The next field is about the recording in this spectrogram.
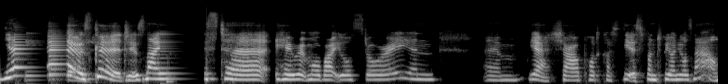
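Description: Over music in the background, a woman talks at a fairly high pitch. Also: ordinary pitch variation, moderate pace. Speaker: school teacher. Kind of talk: casual chat.

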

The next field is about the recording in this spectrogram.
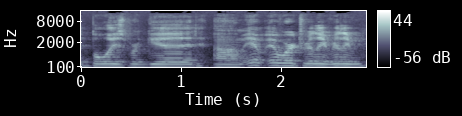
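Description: A man with a West Texas accent and a fairly high pitch, speaking at a fairly slow pace amid audible room echo and noticeable background noise. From West Texas (San Angelo). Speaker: sheep rancher. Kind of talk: casual interview.

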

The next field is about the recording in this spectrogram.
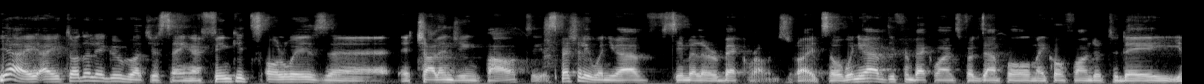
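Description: Fairly low in pitch, this man's voice has a dark, mellow tone. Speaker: startup founder. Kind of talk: interview.

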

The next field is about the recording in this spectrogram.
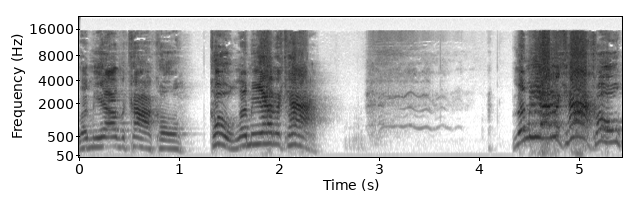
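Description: In a put-on character voice, the speaker uses a high pitch with very wide swings, moving at a fairly quick pace broken by long, frequent pauses. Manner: insistent, pleading.

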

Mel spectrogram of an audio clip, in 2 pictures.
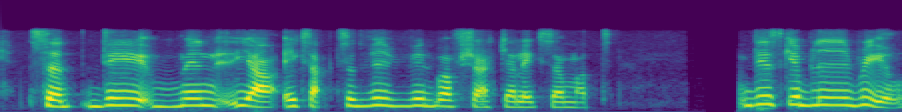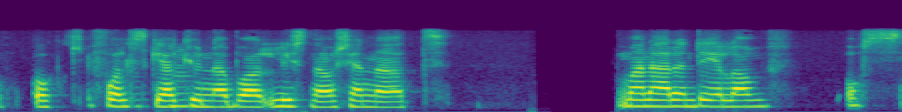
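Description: In a plain, everyday voice, a woman speaks fairly slowly at a fairly high pitch with fairly even intonation. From Sweden, Skåne. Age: 20s. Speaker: podcast host, shop worker. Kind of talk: casual chat.

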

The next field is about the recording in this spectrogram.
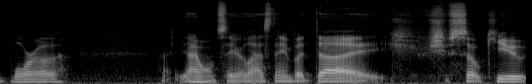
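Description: A man with an American accent speaks at a very slow pace. His pitch swings very widely, and he makes long, frequent pauses. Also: medium pitch for a man. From Chicago, Illinois. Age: 30s. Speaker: interviewee.

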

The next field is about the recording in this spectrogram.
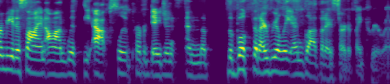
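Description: Recorded dry and close with no echo, a woman speaks with an American accent. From New Jersey. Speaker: fantasy author. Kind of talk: casual chat.

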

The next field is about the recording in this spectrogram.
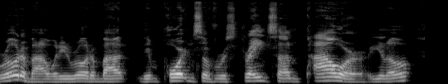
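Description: On a very clean recording with a silent background, a man speaks at a fairly slow pace with fairly even intonation. He has a normal speaking voice. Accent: American. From South Florida, Cuban exile family. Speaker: diplomat. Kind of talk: interview.

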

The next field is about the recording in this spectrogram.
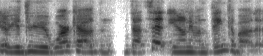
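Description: A woman talks at a very fast pace with a Dutch accent. Her tone is bright and sharp, her pitch fairly high. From Netherlands. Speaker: fitness coach. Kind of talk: casual interview chat.

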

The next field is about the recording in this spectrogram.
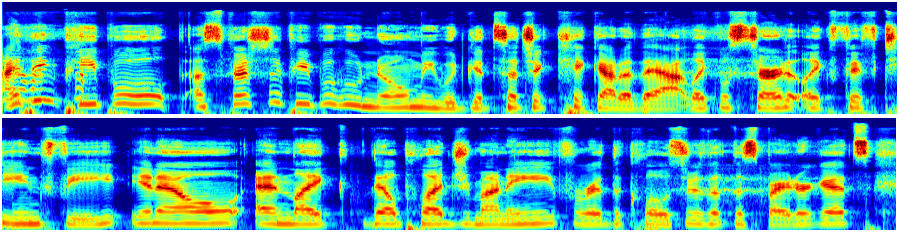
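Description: Animated in tone, a woman talks at a fairly quick pace with lively intonation. Noticeable background noise runs underneath. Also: medium pitch for a woman, hardly any pauses. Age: 40s. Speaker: podcast host for a dog advocacy group. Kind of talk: casual chat.

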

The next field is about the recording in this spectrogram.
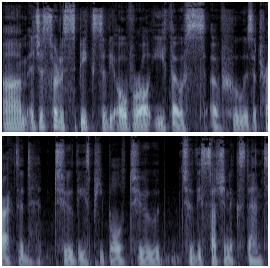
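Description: Using a normal speaking voice, a man talks at a moderate pace and fairly low pitch with ordinary pitch variation. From New Jersey, US. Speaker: listener sending voice memo. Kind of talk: recorded voice message.

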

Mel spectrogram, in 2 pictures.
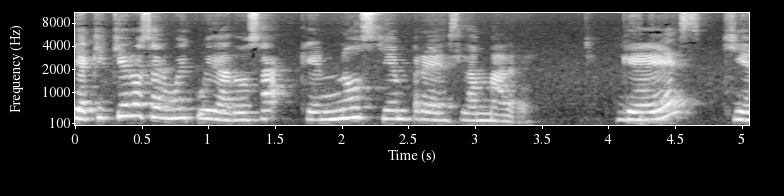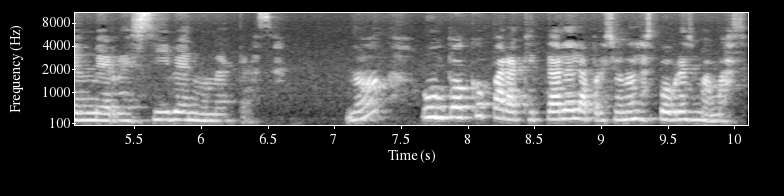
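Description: At a moderate pace, the woman talks in a somewhat breathy, fairly high voice whose pitch varies in an ordinary way. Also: big swings in loudness. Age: 50s. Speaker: gestalt psychotherapist. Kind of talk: casual interview chat.

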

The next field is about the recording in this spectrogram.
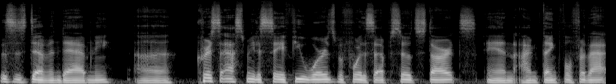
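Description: In a very clean recording with a silent background and a dry, close sound with no echo, a man speaks with an ordinary speaking voice at a fairly low pitch. His intonation is fairly even, his loudness very even, and he leaves hardly any pauses. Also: moderate pace. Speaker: climber and rapper. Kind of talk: recorded introduction.

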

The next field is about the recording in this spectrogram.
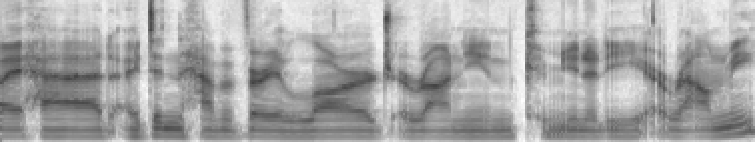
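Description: At a moderate pace, a man with an American accent speaks in a very deep, low pitch, in a very clean recording with a silent background. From southern New Jersey, near Philadelphia. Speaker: PhD student in political science. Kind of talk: interview. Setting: studio. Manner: halting, many fillers and restarts.

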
